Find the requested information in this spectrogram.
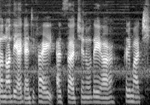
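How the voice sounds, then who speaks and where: Fairly quick and monotone, a woman speaks at a very deep, low pitch in a bright, sharp tone with flat intonation. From Trinidad, Port of Spain (Morvant). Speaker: novelist. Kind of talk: panel interview at literary festival.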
